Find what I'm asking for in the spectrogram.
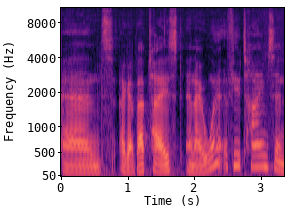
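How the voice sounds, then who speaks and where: The background stays quiet. Here a man talks in an American accent. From Arizona, US. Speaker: church member sharing faith story. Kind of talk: testimony. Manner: halting.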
